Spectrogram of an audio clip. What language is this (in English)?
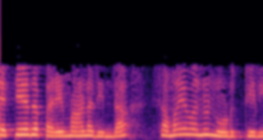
Kannada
